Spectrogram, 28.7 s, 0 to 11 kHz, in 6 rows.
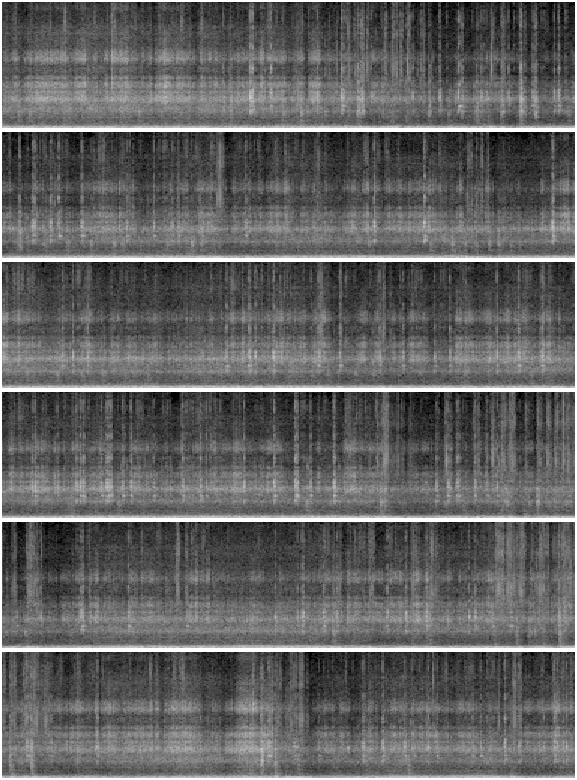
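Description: Suzuki Samurai 4x4 cruising on the road, a steady low engine drone mixed with road and wind noise. It is picked up by a camera in its sealed housing, which the uploader says doesn't capture the sound quite right.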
